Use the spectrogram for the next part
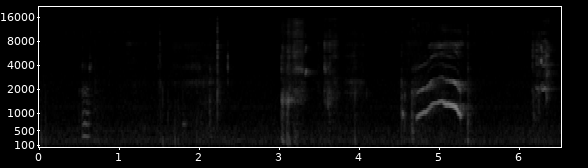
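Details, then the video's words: Household pet giving a newly learned, strange monkey-like call indoors: soft clicks and a cough-like burst, then a loud tonal arching cry about half a second long that rises and falls, followed by a brief faint chirp. "strange monkey sound"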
